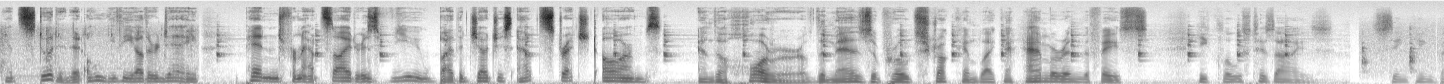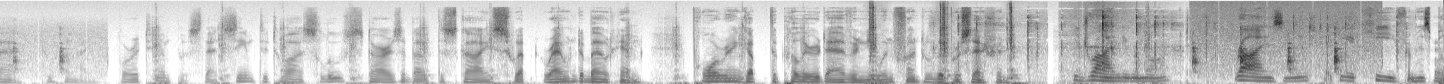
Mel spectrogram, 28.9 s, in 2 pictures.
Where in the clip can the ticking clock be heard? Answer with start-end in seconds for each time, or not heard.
0.0-28.8.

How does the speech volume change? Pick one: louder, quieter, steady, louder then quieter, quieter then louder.
quieter then louder.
